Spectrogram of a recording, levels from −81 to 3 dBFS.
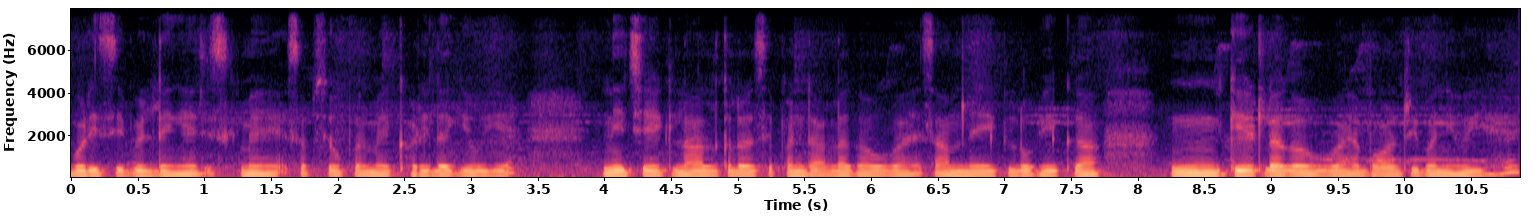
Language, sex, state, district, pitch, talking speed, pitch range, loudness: Hindi, female, Chhattisgarh, Bilaspur, 185 Hz, 180 wpm, 180-190 Hz, -15 LUFS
